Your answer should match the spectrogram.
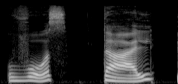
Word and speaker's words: Восталвин: Восталвин произносится как Восталвин, ударение на второй слог.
